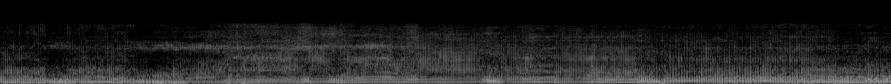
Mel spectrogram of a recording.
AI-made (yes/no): yes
